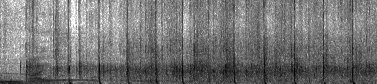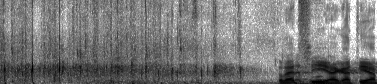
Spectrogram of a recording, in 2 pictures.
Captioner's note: applause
